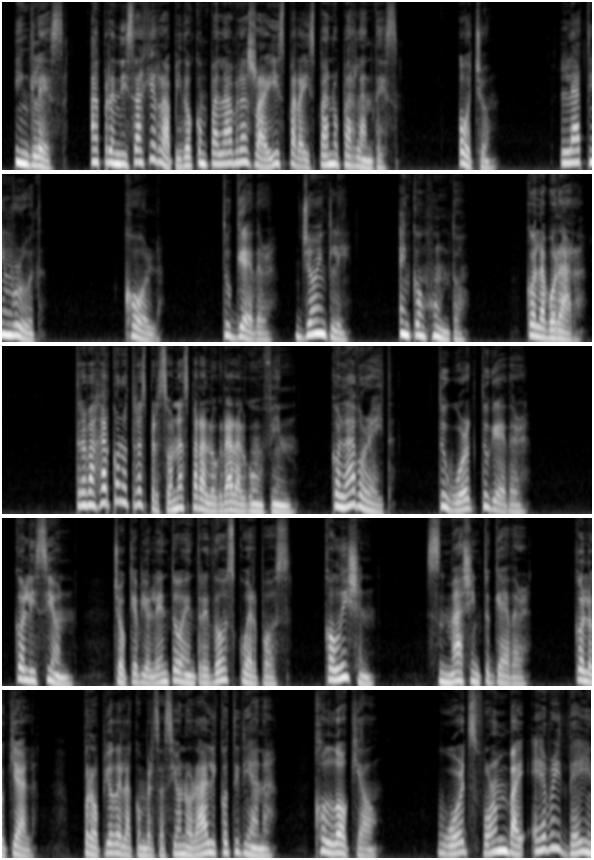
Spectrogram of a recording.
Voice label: spanish mexican e-learning

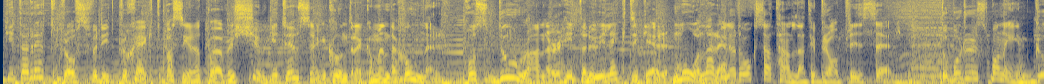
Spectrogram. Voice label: swedish commercial

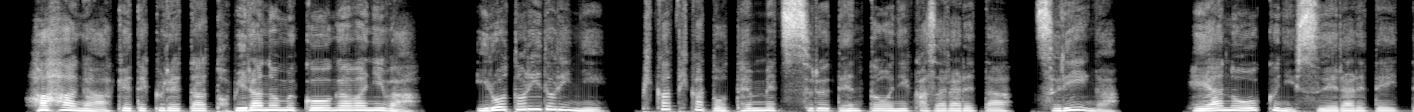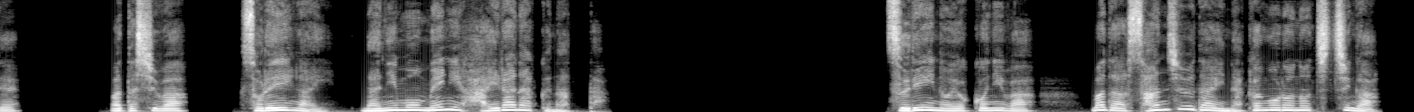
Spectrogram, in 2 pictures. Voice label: japanese narration

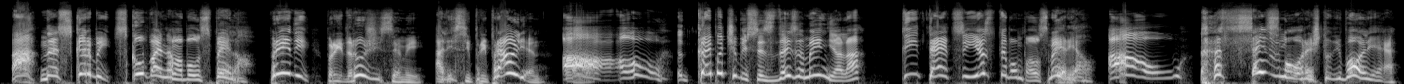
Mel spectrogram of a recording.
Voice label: Slovenian animation

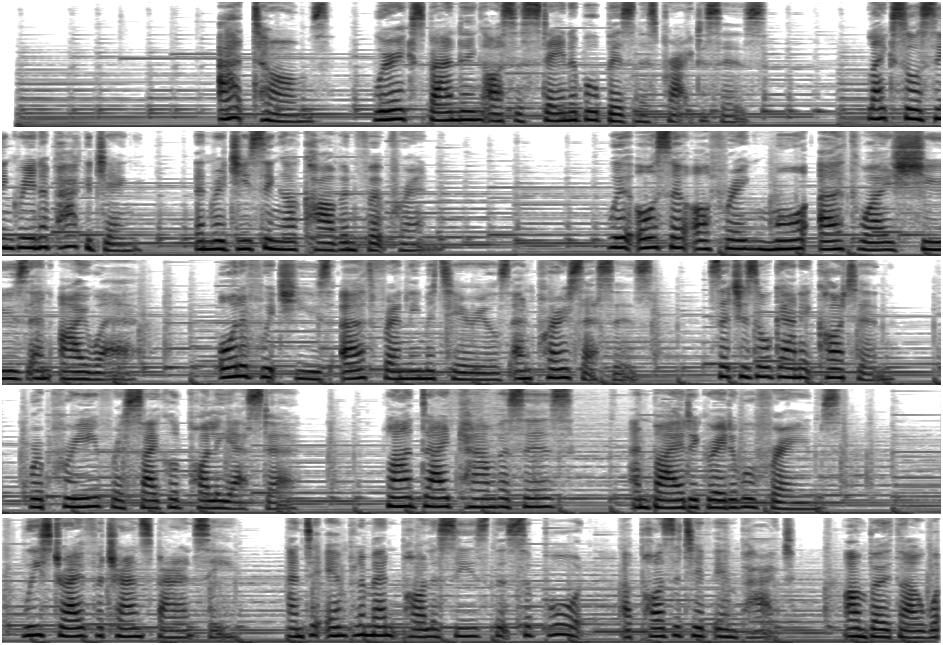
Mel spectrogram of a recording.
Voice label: english british promos

